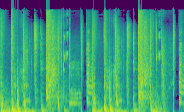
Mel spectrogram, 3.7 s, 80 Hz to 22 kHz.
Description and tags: Hiphop/beats made with flstudio12/reaktor/omnisphere2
